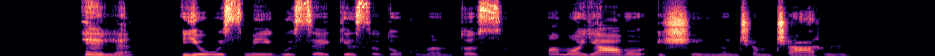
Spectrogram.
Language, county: Lithuanian, Vilnius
